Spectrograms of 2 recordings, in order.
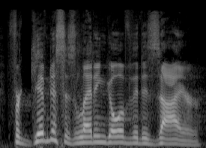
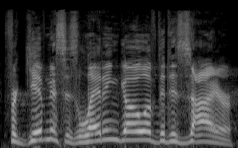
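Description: First: Said in the usual way. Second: Higher, slower, weighty restatement; emphatic repeat. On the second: Shown as a demonstration. Pastor repeating the definition for the congregation, slow and emphatic. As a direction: lean on "go" as you restate it. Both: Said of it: "repeated with emphasis".

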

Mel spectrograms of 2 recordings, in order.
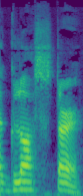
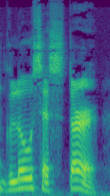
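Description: First: 'Gloucester' as GLOS-ter; actual pronunciation. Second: 'Gloucester' slowly as glo-SES-ter; reading as written. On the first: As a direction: say 'Gloucester' in two syllables. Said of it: "Pero yung pala". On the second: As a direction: sound out three syllables in 'Gloucester'. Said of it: "pag binasa mo siya". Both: Shown as a demonstration.

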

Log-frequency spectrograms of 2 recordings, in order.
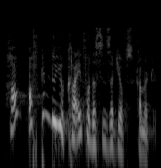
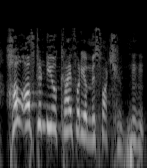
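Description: First: Softer, sober preaching question; subdued rhetorical question; searching question. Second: Louder, higher rhetorical question; raised-voice challenge to the congregation; pointed contrast. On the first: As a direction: ask it gently, letting it sink in. First of two contrasted searching questions. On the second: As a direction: throw the question out forcefully. Louder contrasting question, laughs after. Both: Real, not acted.

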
